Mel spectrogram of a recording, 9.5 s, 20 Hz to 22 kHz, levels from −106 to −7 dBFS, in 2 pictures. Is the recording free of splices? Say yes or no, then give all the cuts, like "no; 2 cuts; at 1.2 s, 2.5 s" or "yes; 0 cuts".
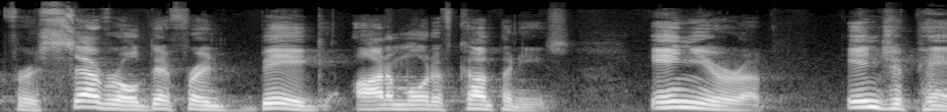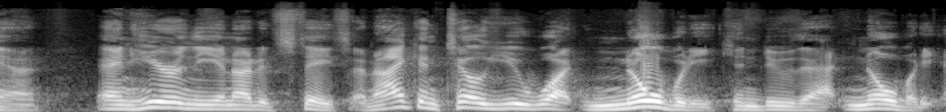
yes; 0 cuts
